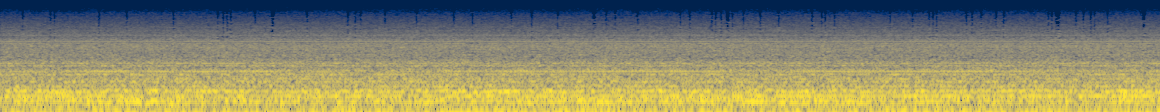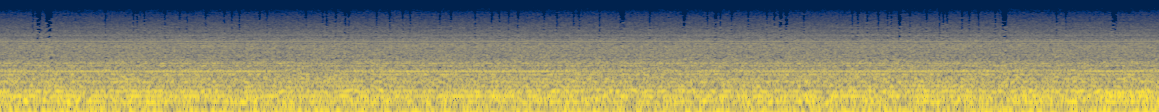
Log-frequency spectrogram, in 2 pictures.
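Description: Aircraft engines drone steadily.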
